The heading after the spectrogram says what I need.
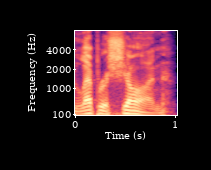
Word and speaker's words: leprechaun: leprechaun a lech pecan it's actually it's a it's an s sound it's ever it's actually leprechaun look craft in the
